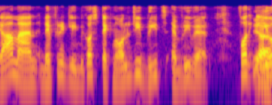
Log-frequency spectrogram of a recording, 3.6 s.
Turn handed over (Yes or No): No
